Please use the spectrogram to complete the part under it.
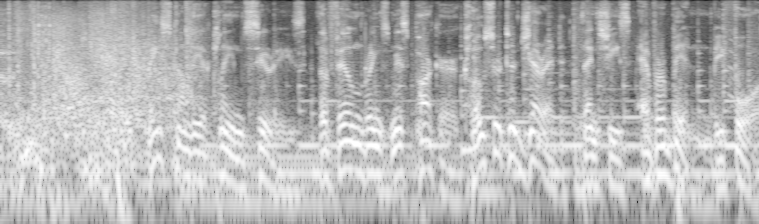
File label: narrator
